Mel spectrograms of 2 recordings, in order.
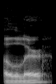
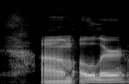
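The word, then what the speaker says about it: OLUR: R and it's pronounced Oller like polar without the P Oller like I said it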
